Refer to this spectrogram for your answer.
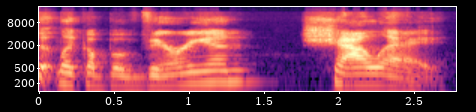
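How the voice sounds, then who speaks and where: At a very slow pace, a bright, sharp voice in a Pittsburgh accent moves with ordinary pitch variation, recorded very cleanly against a silent background. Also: woman. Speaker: retired teacher. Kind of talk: interview answer. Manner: casual, chatty.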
